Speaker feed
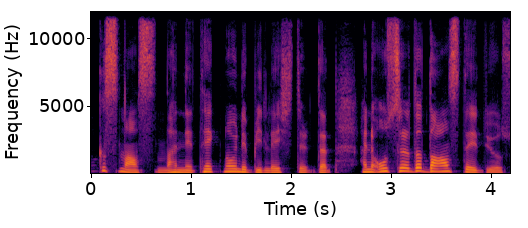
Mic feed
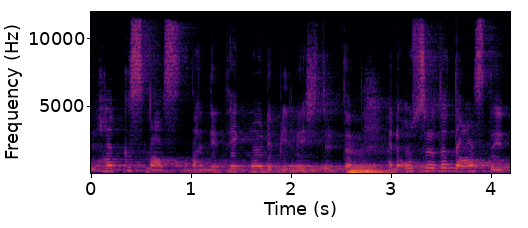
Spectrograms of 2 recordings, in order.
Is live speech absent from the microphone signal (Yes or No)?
No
